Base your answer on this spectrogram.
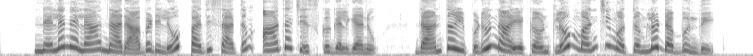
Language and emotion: Telugu, happy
